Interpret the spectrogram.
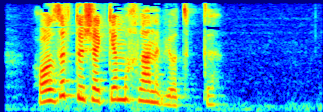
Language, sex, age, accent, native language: Uzbek, female, 18-24, Buxoro, Uzbek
